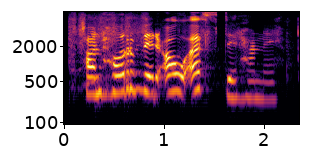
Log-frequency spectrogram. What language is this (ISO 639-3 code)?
isl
